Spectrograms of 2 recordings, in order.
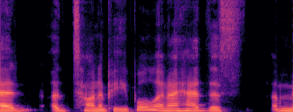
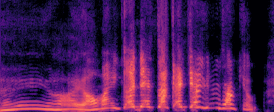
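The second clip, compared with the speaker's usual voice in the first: very high, gushing pet-talk voice. Showing how greetings to every animal start: imitating talking to an animal. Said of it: "that's how I talk to every animal".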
